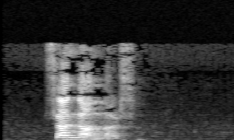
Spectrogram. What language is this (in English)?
Turkish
